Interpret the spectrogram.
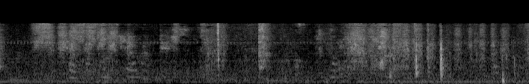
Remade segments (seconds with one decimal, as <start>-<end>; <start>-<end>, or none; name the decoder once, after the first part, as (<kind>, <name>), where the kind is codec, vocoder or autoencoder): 0.8-4.0 (vocoder, HiFi-GAN)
